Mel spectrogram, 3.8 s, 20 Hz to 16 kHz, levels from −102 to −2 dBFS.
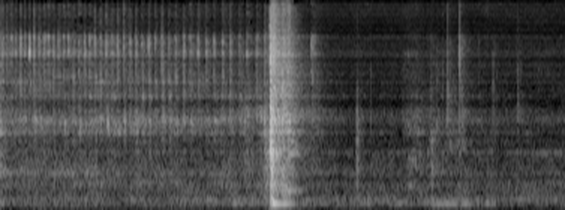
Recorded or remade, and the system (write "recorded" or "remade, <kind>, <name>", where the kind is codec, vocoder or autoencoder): remade, codec, SNAC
